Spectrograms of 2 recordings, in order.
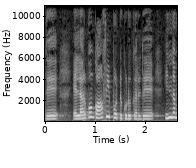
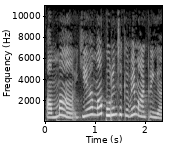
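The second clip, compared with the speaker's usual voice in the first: high-pitched, frustrated protest; daughter's high, exasperated whine; exasperated plea; 8 semitones higher than usual. Acted. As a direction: plead to be understood. Daughter frustrated with insistent mother.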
